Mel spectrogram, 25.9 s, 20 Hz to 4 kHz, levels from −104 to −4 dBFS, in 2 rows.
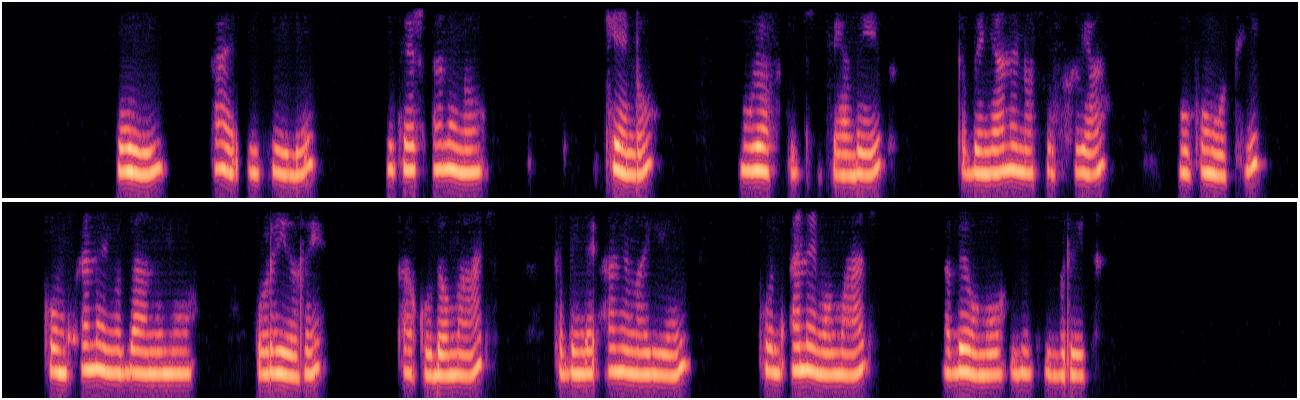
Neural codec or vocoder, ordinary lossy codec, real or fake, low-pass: codec, 24 kHz, 0.9 kbps, WavTokenizer, medium speech release version 1; none; fake; 3.6 kHz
